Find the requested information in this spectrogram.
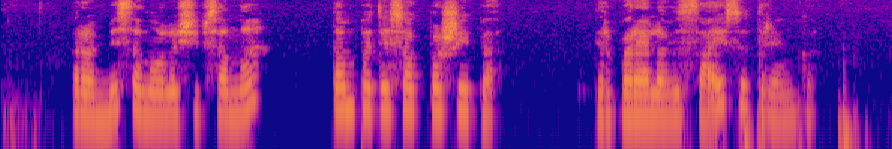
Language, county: Lithuanian, Telšiai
